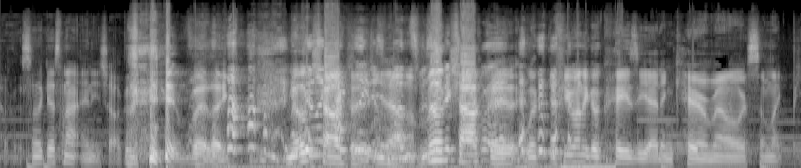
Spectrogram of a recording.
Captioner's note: laughter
